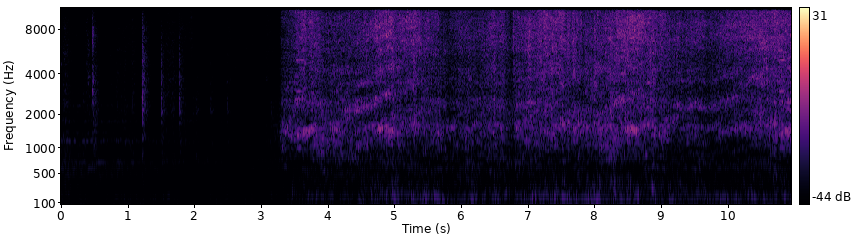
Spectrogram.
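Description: A Revoslot Texaco Wooding Mk1 Escort slot car runs laps with slightly noisy gear mesh, quiet ticking at first, then a steady whirring motor drone that holds close and continuous.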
